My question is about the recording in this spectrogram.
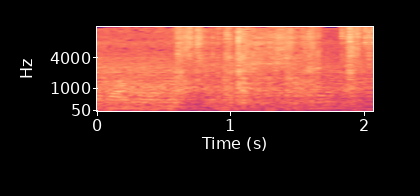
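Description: Filled plastic snack bags crinkling and rustling as they are handled on a scale, with a few sharp crackles of the film.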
